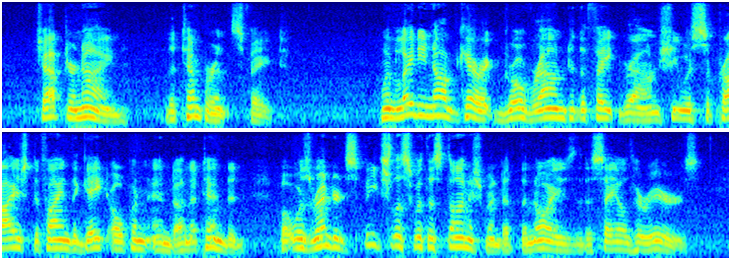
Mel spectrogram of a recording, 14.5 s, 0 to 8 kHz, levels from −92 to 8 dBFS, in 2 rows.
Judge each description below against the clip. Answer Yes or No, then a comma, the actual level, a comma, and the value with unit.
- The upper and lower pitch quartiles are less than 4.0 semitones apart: No, average, 4.8 semitones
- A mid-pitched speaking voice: Yes, medium, 150 Hz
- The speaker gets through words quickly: No, average, 155 wpm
